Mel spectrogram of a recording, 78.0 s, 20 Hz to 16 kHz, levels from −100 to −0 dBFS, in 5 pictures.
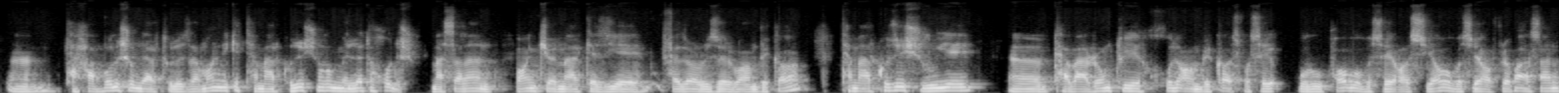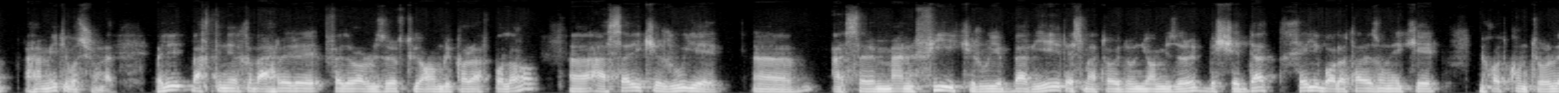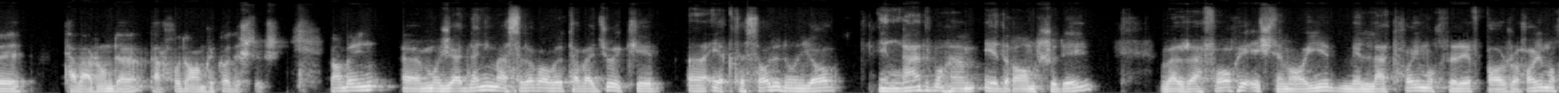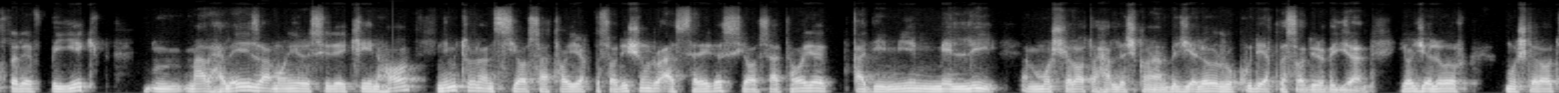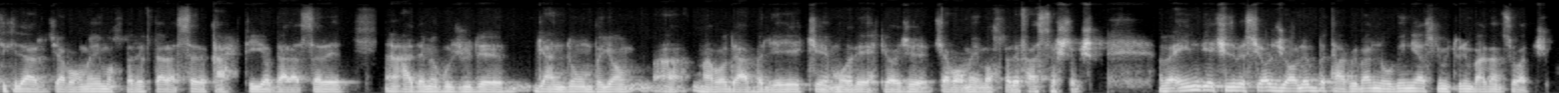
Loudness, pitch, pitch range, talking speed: -18 LUFS, 100 Hz, 95-110 Hz, 130 wpm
